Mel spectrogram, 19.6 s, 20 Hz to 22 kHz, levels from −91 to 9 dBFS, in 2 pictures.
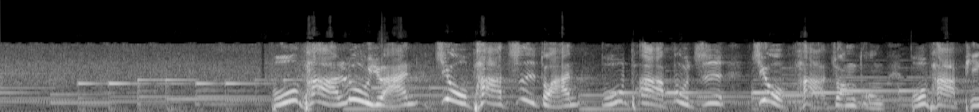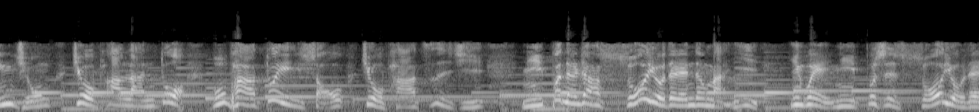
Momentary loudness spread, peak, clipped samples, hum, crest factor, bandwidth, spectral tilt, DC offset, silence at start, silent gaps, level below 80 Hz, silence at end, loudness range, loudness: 13 LU; 0 dBFS; under 0.1%; none; 16 dB; 5.8 kHz; -8 dB/octave; under 0.1%; 0 s; none; -46 dBFS; 0 s; 4 LU; -16 LUFS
